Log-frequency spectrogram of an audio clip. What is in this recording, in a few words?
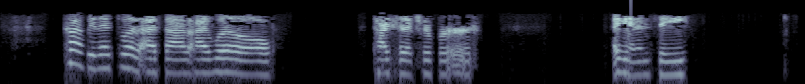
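County Fire, Scanner audio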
